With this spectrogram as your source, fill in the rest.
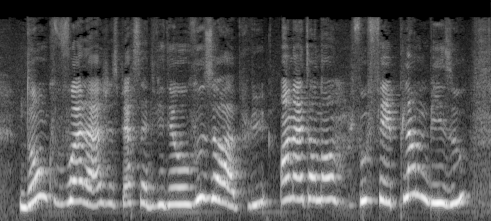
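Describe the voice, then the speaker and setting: With noticeable background noise, a woman talks at a fairly slow pace using ordinary pitch variation. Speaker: YouTuber, expectant mother. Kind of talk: home tour vlog.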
